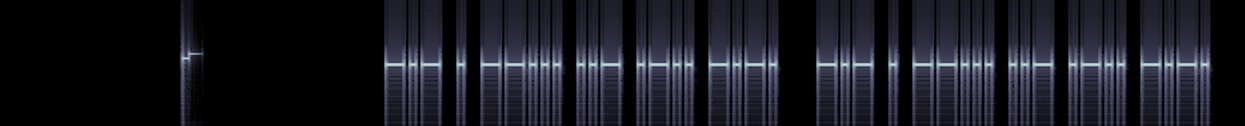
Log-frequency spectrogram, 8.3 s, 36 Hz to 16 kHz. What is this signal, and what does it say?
Morse code, heard as a keyed tone, about 30 wpm, 700 Hz. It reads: KE7ULC KE7ULC
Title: USA Call Signs Repeated 2x 30wpm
